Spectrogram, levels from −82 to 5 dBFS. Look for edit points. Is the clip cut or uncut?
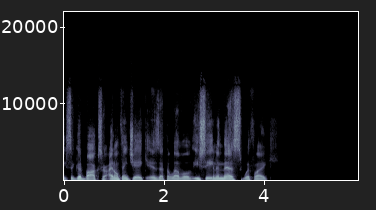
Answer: cut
